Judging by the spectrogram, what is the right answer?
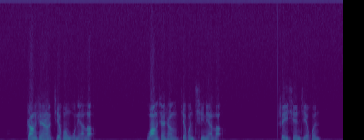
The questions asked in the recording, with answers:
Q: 谁先结婚?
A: 王先生先结婚。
